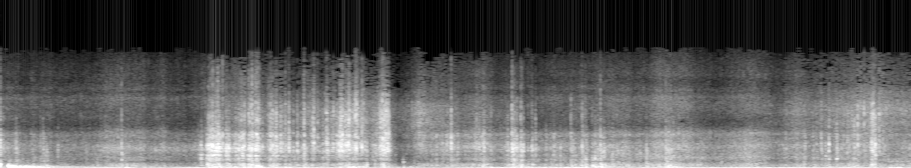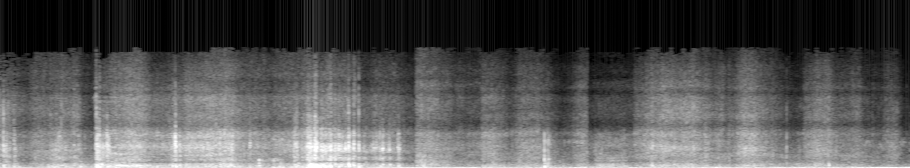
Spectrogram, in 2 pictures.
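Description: Thin plastic trash bags crinkling and rustling in irregular bursts as gloved hands dig through them, over a low steady hum.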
